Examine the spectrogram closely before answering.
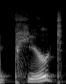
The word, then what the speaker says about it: Peart: say Neil Peart okay I've always said Neil Peart I don't know if that's the actual pronunciation of his last name I've heard people say peered before but I say Neil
